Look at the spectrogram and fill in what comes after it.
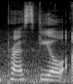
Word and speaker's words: Presque Isle: But the Presque Isle I am used to is near Alpena, Michigan, and it's pronounced Presque Isle. – Yeah, because it's French.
